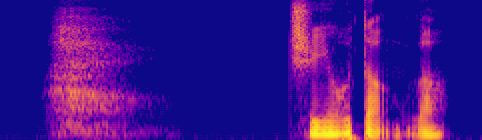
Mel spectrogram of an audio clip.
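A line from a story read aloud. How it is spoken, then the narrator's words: Sighing. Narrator (Chinese): 星星叹了一口气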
